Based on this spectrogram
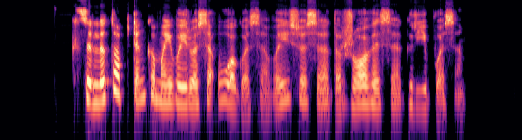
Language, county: Lithuanian, Klaipėda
